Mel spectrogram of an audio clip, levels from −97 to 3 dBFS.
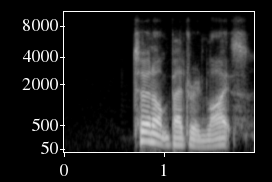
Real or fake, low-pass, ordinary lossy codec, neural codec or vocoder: real; 7.2 kHz; Opus, 32 kbps; none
